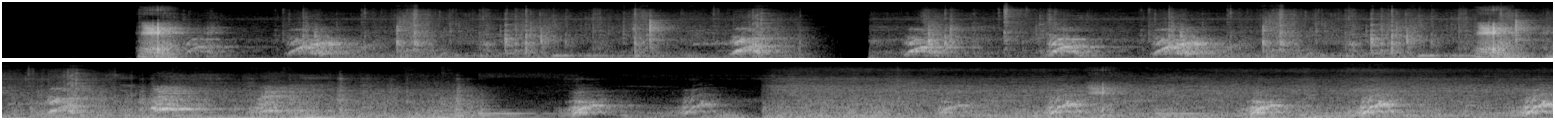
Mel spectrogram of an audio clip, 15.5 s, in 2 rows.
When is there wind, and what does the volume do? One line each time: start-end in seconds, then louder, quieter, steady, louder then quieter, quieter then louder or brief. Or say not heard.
7.4-15.4 steady.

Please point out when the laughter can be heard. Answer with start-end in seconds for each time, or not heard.
0.7-1.1, 7.3-7.8, 13.2-13.6.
